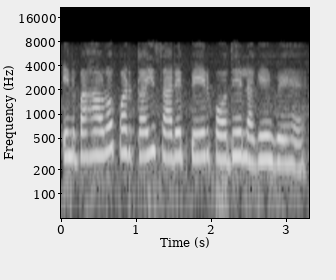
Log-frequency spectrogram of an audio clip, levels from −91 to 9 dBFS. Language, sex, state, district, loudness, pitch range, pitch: Hindi, female, Manipur, Imphal West, -12 LUFS, 265-295 Hz, 290 Hz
